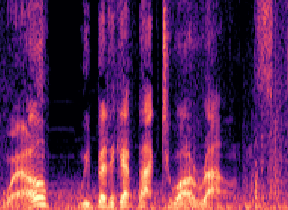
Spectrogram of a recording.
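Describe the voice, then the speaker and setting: An actor playing a grumbling, sardonic rank-and-file guard in a fantasy game. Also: male voice, medium pitch, very animated, normal speed, noisy background, natural voice.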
